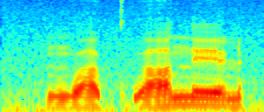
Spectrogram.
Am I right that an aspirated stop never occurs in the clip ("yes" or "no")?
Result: yes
